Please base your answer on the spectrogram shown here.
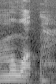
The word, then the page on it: miwung': Hupa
